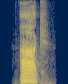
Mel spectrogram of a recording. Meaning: A flat cargo vessel used on the Lower Rhine
- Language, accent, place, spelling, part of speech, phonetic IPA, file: German, Germany, Berlin, Aak, noun, [aːk], De-Aak.ogg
